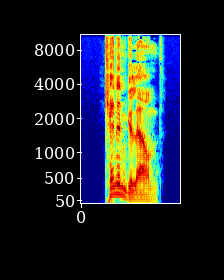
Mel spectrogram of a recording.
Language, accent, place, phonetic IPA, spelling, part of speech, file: German, Germany, Berlin, [ˈkɛnənɡəˌlɛʁnt], kennengelernt, verb, De-kennengelernt.ogg
- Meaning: past participle of kennenlernen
